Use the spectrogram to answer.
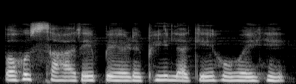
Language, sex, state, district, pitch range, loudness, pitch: Hindi, female, Punjab, Fazilka, 175-195 Hz, -14 LUFS, 185 Hz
